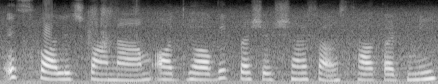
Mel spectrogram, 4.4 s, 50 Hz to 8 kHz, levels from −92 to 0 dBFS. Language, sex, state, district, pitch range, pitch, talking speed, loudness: Hindi, female, Madhya Pradesh, Katni, 205-230 Hz, 220 Hz, 110 wpm, -14 LUFS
